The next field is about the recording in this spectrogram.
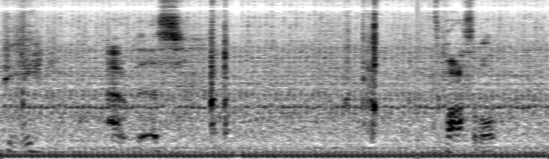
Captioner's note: ATV engine rumbling; seatbelt clicking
